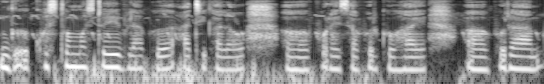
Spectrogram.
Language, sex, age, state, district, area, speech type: Bodo, female, 18-30, Assam, Udalguri, rural, spontaneous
